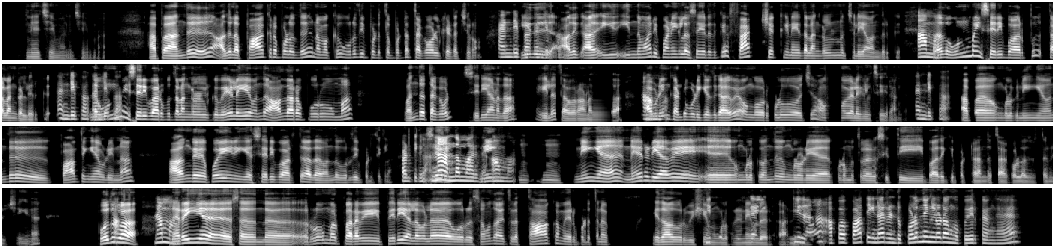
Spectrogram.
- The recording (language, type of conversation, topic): Tamil, podcast, நம்பிக்கையான தகவல் மூலங்களை எப்படி கண்டுபிடிக்கிறீர்கள்?
- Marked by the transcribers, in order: in English: "ஃபேக்ட் செக்"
